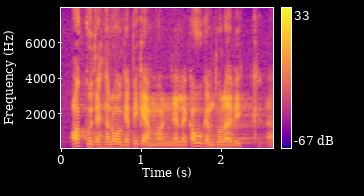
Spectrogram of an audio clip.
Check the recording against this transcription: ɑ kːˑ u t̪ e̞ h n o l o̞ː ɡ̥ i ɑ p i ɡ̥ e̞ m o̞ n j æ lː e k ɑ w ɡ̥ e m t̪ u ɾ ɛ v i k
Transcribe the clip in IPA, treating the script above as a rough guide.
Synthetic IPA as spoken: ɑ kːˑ u t̪ e̞ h n o l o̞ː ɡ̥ i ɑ p i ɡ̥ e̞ m o̞ n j æ lː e k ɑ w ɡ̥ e m t̪ u l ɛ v i k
